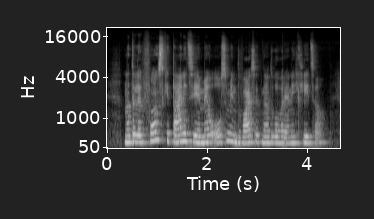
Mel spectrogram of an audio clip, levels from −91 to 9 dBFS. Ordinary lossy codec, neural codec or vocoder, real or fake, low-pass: none; none; real; 19.8 kHz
